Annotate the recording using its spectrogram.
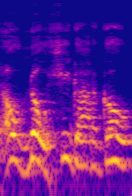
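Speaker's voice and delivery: growing angry outburst. Retelling how Barry, getting more and more mad, insisted: imitating Barry getting madder. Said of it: "Barry was just getting more and more mad".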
